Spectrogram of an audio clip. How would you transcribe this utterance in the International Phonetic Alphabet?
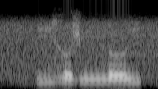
ʔ i ɣ ɤ ʒ nː ɤ i̯

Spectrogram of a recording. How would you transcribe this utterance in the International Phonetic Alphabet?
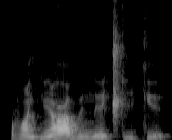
v ɑ̃ lʲ ɠ ẽ ʕ a v y n e t͡ʃʼ i kʲ e

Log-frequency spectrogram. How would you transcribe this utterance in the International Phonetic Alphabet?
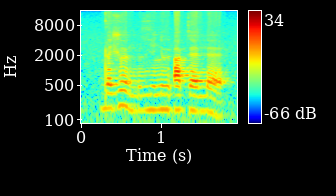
ɖ ɛ ʒ ø ŋ ʉ ɣ i l ʉ ʔ a k ɛ ŋ ɛ

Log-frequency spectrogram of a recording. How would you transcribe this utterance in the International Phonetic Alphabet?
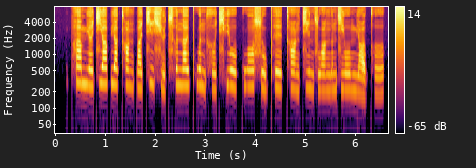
pʰ ä˦ m j ɛ˨˦ t͡ɕ j ä˦ p j ä˥˨ kʰ ɑ˥˨ ŋ p ä˨˦ t͡ɕ i˥˨ ɕ y̰˨˩ t͡sʰ ə˦ n a˦ ɪ̯ pʰ w ə˥˨ n x ɤ˨˦ t͡ɕʰ j o˥˨ ʊ̯ k w ɔ˦ s ṵ˨˩ pʰ e˥˨ ɪ̯ kʰ ɑ˥˨ ŋ t͡ɕ i˥˨ n s w ɑ˦ ŋ ə˦ n ɕ j o˦ ʊ̯ m j ɑ̰˨˩ ʊ̯ kʰ ɤ˨˦

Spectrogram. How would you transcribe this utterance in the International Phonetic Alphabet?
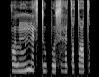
k ɔ l ũ n ɐ̃ s t u p o s ɦ ɐ t ɔ tˤ o tˤ

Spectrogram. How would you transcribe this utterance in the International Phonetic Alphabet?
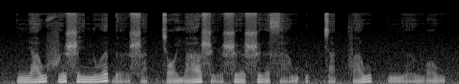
ɲ a˧˥ w f ɨ˧˥ ʂ i˧ n u˧˥ ə̯ ɗ əː˨˩˨ ʂ a˨˩ t̚ c ɔ˧ j aː˧˥ ʂ i˨˩˨ ə̯ ʂ ɨ˧ ə̯ ʂ ɨ˧ ə̯ s a˨˩˦ w ʔ u˨˩ p̚ c a˨˩ t̚ f a˧˥ w | ɲ əː˨˩˨ w ɔ˧ w

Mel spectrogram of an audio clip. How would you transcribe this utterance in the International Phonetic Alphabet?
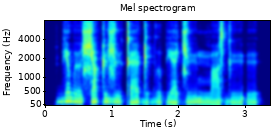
bʲ æ w øː ɕ ɑ ʈ y ʑ yː kʼ æː ɖ ɯ b ɯː pʲ æː t͡ɕ yː mː ɑː z ɡ yː ʔ y

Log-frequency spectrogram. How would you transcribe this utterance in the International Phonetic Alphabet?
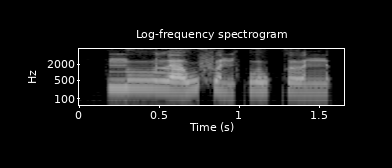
n̪ uː˧ l ɐ˨˥ w f ɵ˨˩ n kʷ ɐ˧ w k ɵ˨ n

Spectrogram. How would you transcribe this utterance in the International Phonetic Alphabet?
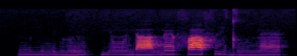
m i˨ n i˨ l ĩ˨˦ | j ũ˨ j a˨ n ɛ̃˧ f a˦ f i˦˨ d u˨ n ɛ̃˧

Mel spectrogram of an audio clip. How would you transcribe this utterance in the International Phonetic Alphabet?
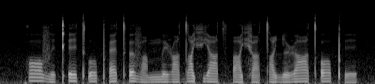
k ɔː˥ v e˩ kʼ eː˥ tʼ oː˦ pʼ æ˦ tʼ œ˦ v ɑ˩ mː e˨ ɭ ʉ˨ dˤ o˥ fʲ ɑː˦ t͡sʼ ɑ˨ fʲ œ˩ tˤ œ˨ ʎ ɵ˨ ɭ ɑː˥ tʼ ɔː˥ pʼ e˨

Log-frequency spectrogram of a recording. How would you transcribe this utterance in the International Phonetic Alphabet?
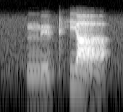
m y˧˥ pʰ j ä˥˩

